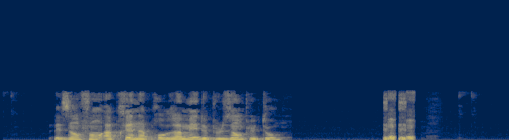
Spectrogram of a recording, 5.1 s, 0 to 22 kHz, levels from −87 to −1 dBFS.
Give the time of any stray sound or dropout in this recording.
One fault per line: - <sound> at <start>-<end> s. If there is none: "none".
- laugh at 3.8-4.2 s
